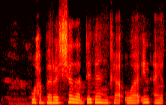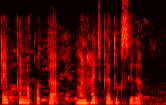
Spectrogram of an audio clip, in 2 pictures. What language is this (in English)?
Somali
